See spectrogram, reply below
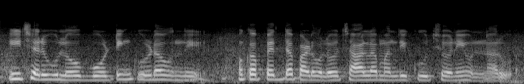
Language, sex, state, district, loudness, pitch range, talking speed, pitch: Telugu, female, Telangana, Mahabubabad, -18 LUFS, 195-230 Hz, 125 wpm, 205 Hz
